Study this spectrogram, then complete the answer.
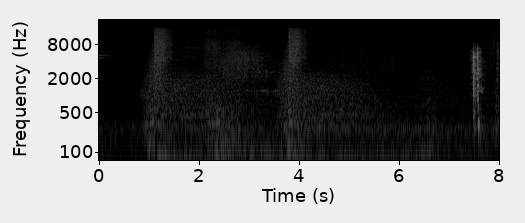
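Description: Magic spells whoosh and shimmer.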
